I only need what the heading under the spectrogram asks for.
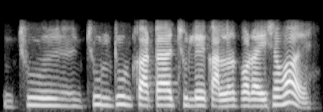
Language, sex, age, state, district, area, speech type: Bengali, female, 30-45, West Bengal, Darjeeling, rural, conversation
